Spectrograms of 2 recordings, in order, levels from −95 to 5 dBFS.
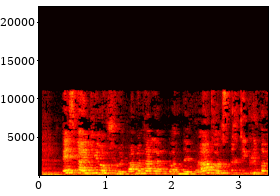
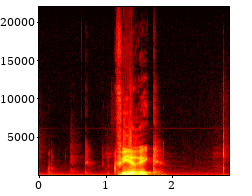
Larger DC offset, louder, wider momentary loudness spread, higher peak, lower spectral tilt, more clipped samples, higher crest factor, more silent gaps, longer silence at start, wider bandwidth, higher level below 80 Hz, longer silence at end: neither; second, -29 LUFS vs -13 LUFS; second, 8 LU vs 27 LU; second, -12 dBFS vs 0 dBFS; second, -4 dB/octave vs -7.5 dB/octave; neither; about the same, 18 dB vs 18 dB; neither; second, 0.05 s vs 1.15 s; second, 11.5 kHz vs 16.5 kHz; second, -60 dBFS vs -34 dBFS; second, 0 s vs 1 s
